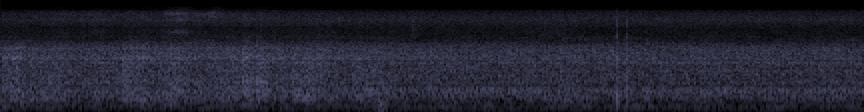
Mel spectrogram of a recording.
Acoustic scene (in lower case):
subway train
